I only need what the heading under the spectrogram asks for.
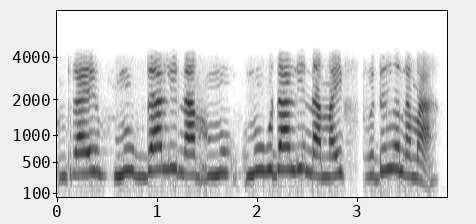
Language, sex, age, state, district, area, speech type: Bodo, female, 18-30, Assam, Udalguri, rural, conversation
